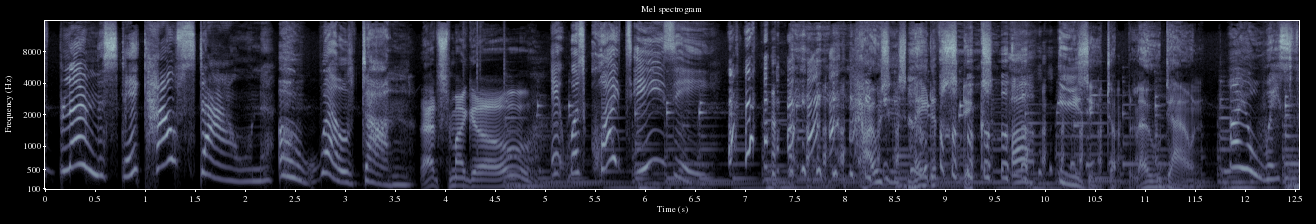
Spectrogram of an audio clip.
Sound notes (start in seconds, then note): 6.8 wolves laughing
